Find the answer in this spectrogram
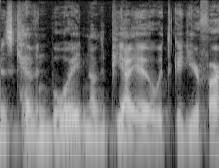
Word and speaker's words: Kevin Boyd: My name is Kevin Boyd, and I'm the PIO with the Goodyear Fire Department. That's spelled Kevinboyd.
